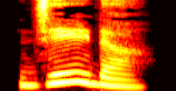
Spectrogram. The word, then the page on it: ಜೇಡ: jēḍa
